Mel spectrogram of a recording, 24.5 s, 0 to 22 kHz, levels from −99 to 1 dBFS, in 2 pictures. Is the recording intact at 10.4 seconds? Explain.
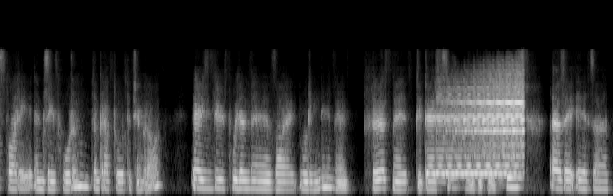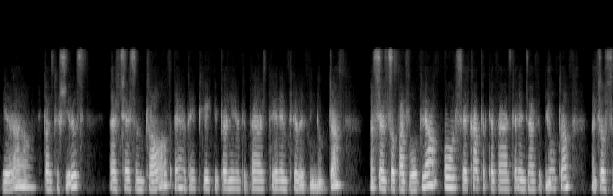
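No. A feedback howl runs from 8.65 to 10.54 s: a mic-to-speaker loop gains level each trip, building a howl near 3 kHz, about 8 dB above speech, with the loop repeating roughly every fifth of a second.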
